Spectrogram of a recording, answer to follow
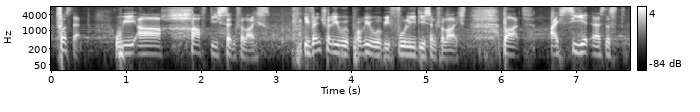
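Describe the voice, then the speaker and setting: Man giving a halting, informal lightning talk. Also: medium pitch. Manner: halting, with repeated words and self-corrections; informal, conversational presenting. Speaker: company CEO presenting.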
